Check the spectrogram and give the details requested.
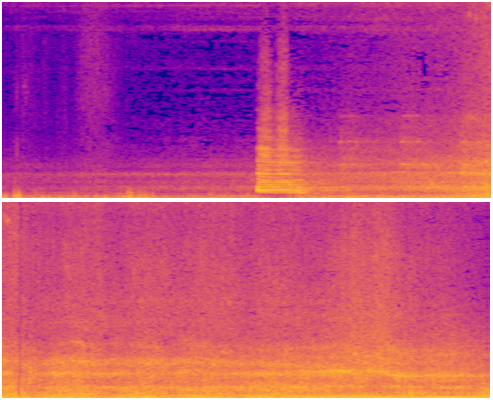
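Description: A train horn gives one short blast a little over two and a half seconds in, then the train comes on, the rumble of its wheels on the rails building and staying loud.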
